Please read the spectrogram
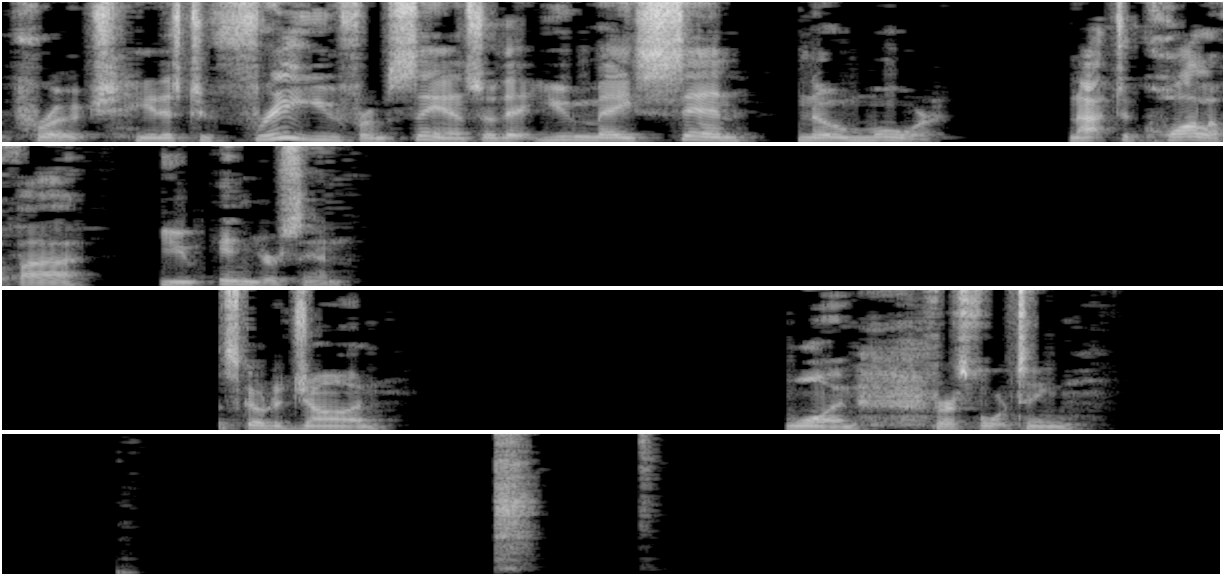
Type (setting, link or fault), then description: setting, large echoing room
